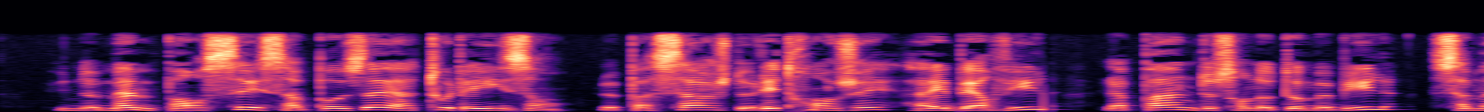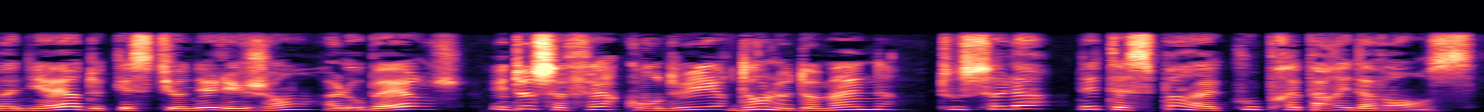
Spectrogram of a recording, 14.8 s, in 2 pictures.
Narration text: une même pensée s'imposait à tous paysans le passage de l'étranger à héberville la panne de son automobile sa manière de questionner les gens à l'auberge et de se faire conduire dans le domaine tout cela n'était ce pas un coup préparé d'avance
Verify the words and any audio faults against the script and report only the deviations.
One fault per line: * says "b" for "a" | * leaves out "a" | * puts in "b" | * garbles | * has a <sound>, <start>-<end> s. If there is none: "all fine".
* has a dropout, 5.2-5.3 s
